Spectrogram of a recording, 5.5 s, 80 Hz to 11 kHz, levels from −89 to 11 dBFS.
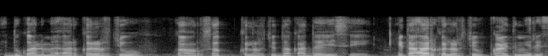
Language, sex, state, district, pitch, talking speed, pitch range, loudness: Halbi, male, Chhattisgarh, Bastar, 150 Hz, 185 wpm, 150-160 Hz, -20 LUFS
